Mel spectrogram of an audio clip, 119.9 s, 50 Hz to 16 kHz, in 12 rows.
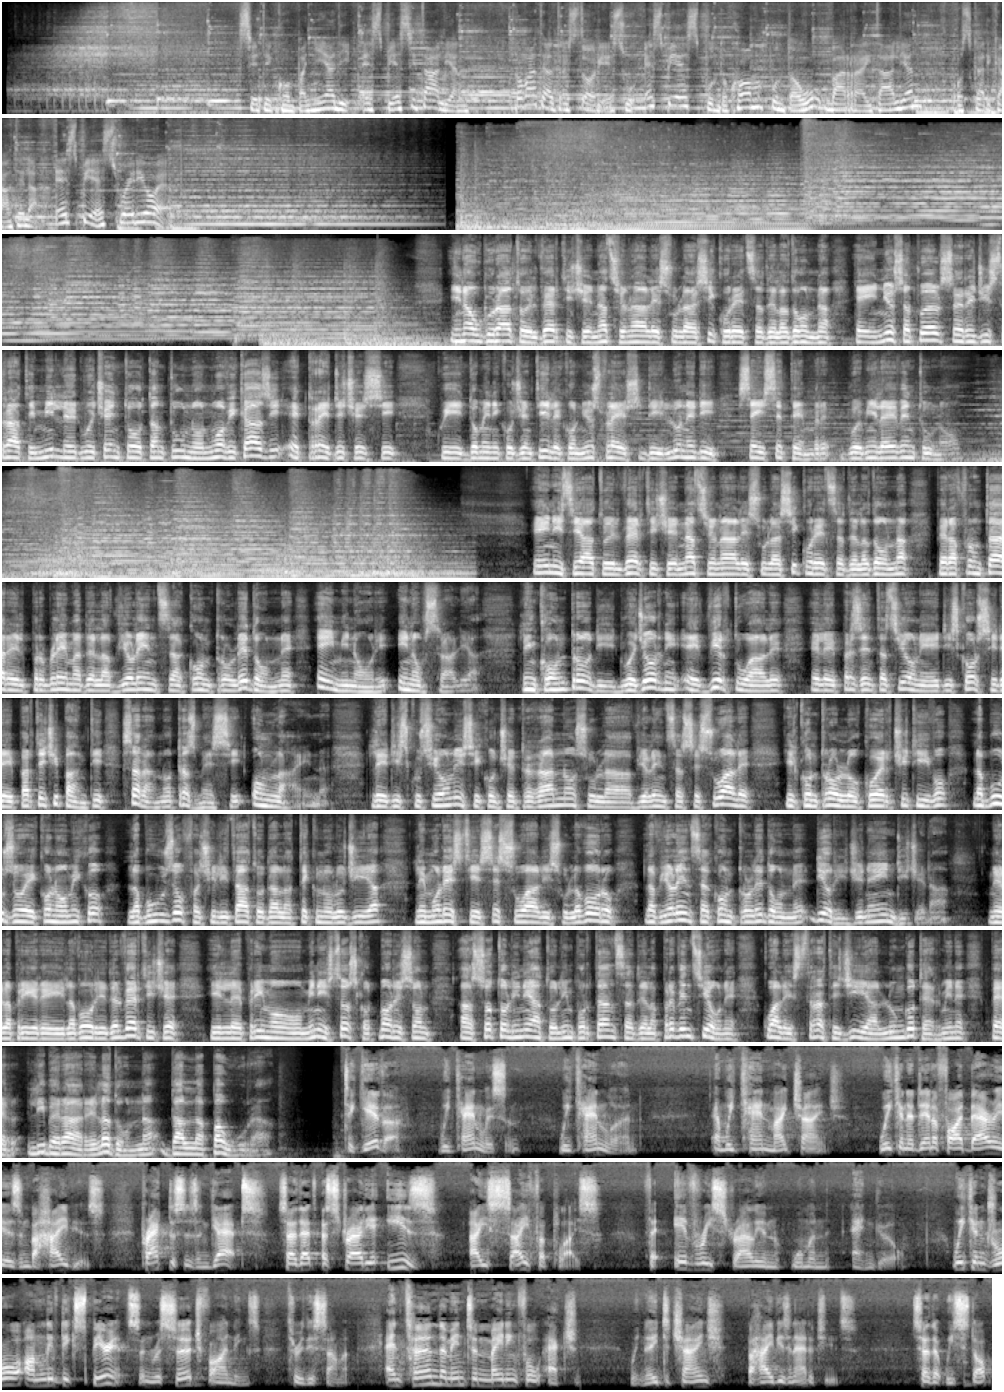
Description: News Flash lunedì 6 settembre 2021
L'aggiornamento delle notizie di SBS Italian.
